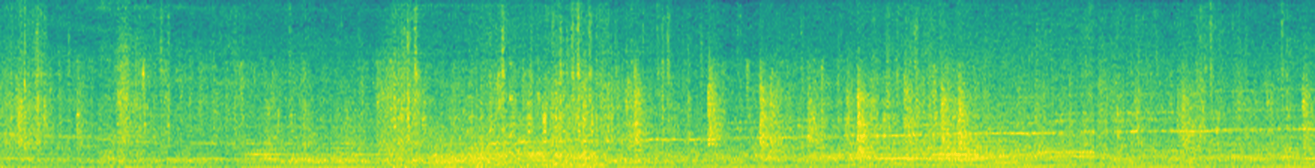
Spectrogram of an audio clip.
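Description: Race car engines in Assetto Corsa Competizione during a multiclass endurance race on the Nordschleife, a continuous loud roar with gear shifts and revs climbing in steps, other cars audible alongside.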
